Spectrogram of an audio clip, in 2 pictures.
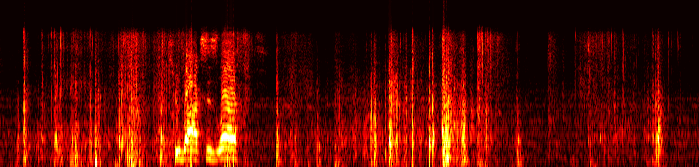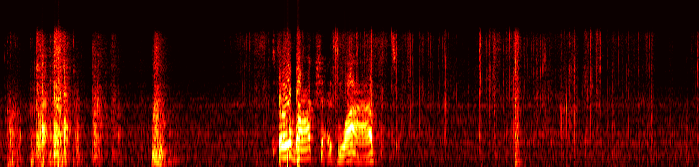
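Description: Foil card packs crinkle and rustle.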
